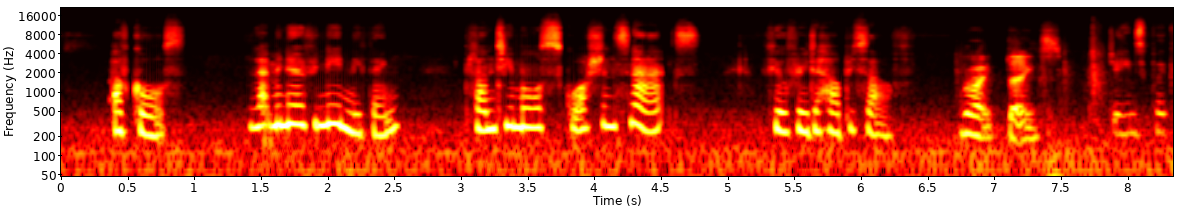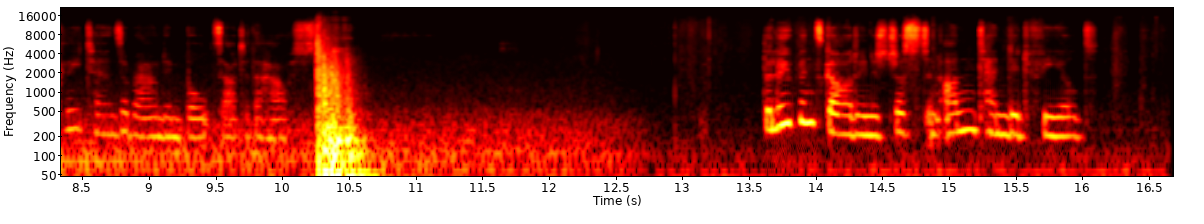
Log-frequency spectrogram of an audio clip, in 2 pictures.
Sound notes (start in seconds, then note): 10.2 door shutting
